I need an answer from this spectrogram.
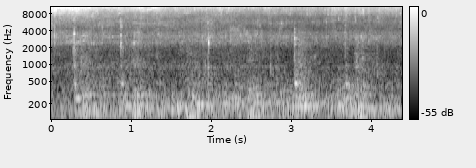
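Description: Flower pitha dough frying on low heat in a pan of hot oil: a steady sizzle with small crackles now and then, while a metal spoon scoops oil over the tops and basts them.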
